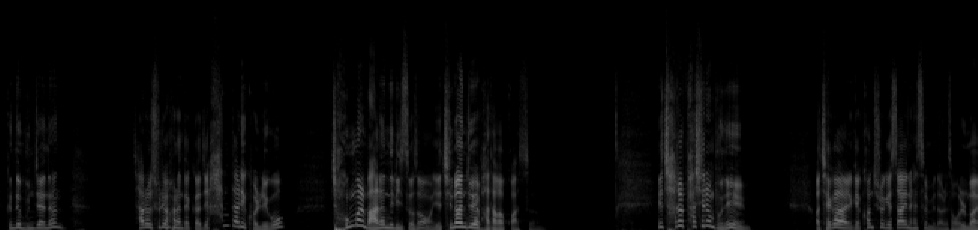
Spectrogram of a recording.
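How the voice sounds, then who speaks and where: A male pastor preaching a sermon to his congregation, telling a personal story with lively acted-out inner dialogue and laughter. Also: high voice, no room sound. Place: church sanctuary.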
